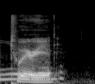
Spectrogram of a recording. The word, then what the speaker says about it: Twiriad: Twiriad? – Yep, Twiriad. – Twiriad. I'm sorry, it just sounds like period. And with a W, yeah, and I'm just like, I can't say it properly.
